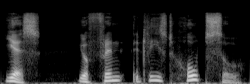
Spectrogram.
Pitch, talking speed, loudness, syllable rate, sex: 140 Hz, 145 wpm, -20 LUFS, 4.0 syllables/s, male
